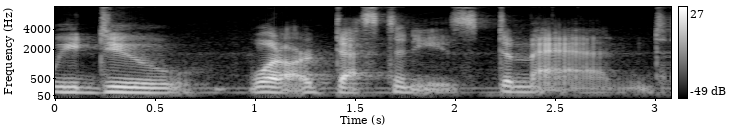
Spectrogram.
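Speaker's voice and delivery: put-on deep, gravelly voice. Recapping a He-Man episode, quoting Daimar's line, Daimar's gravelly deep voice. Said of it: "in this like gravelly deep voice says".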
